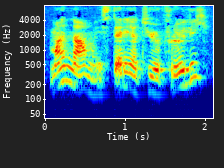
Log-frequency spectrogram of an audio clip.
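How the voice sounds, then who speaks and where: A middle-aged woman from Estonia with an Estonian accent, a non-native speaker reading a scripted lecture in a formal, deliberate way. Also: sits low, big pitch swings. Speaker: lecturer, special-needs educator. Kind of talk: scripted lecture read aloud. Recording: echoey room sound.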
